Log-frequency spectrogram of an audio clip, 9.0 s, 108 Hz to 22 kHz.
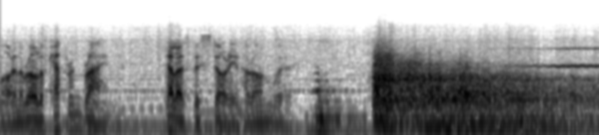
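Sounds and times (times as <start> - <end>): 
speech: 0.4 - 1.7, 2.5 - 6.2
thunder crash and rumble at night: 5.6 - 8.9.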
